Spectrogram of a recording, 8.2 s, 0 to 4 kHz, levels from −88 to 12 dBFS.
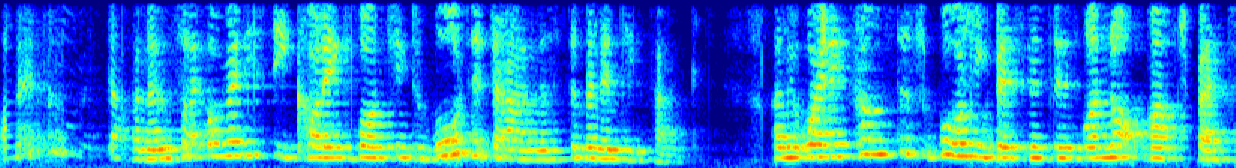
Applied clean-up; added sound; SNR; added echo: neural mask model DeepFilterNet 3.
